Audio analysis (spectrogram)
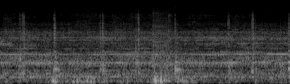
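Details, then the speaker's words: WW2 Chinese FSW50 hand-crank generator (rated 25 V at 2 A or 30 V at 1 A), cranked by hand under voltage test: steady gear whir with a soft thump about twice a second, smooth and unstrained; outputs 25–30 volts, turning freely. "here's our voltage showing us that we're 25 to 30 volts"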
